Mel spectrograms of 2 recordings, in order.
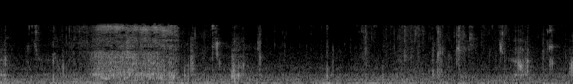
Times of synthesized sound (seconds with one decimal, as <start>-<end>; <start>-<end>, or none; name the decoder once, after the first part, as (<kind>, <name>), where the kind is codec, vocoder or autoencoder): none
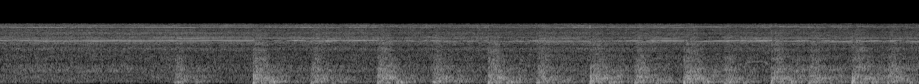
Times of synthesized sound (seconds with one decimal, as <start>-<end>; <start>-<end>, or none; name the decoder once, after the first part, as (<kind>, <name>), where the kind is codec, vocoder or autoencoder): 0.0-0.8 (vocoder, BigVGAN v2); 2.7-6.6; 7.4-9.2

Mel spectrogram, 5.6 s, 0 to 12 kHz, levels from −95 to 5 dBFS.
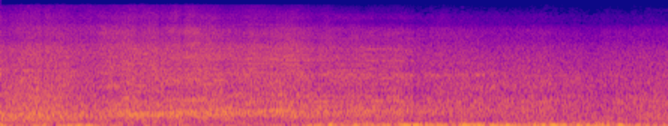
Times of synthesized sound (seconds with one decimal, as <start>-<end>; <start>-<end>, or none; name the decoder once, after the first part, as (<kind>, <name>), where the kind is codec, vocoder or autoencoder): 0.8-3.5 (codec, SNAC)

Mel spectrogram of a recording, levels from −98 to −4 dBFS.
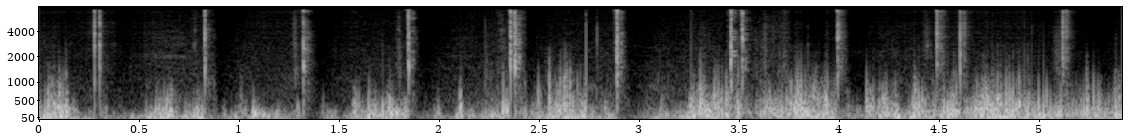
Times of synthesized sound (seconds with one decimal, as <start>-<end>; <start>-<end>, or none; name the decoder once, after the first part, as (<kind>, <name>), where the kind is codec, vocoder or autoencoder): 0.0-0.6 (codec, DAC); 1.1-1.6; 3.7-5.4

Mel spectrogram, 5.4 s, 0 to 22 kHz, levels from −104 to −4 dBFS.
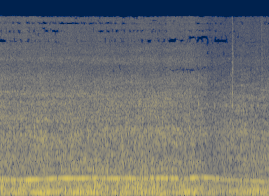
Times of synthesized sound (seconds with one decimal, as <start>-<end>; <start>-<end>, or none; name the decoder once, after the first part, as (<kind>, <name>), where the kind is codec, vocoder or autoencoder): none

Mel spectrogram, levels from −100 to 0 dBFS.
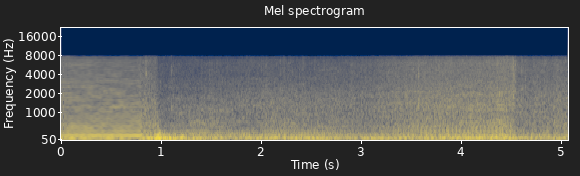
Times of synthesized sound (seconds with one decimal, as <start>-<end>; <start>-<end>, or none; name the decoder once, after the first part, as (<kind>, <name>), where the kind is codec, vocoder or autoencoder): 0.0-0.8 (vocoder, HiFi-GAN)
